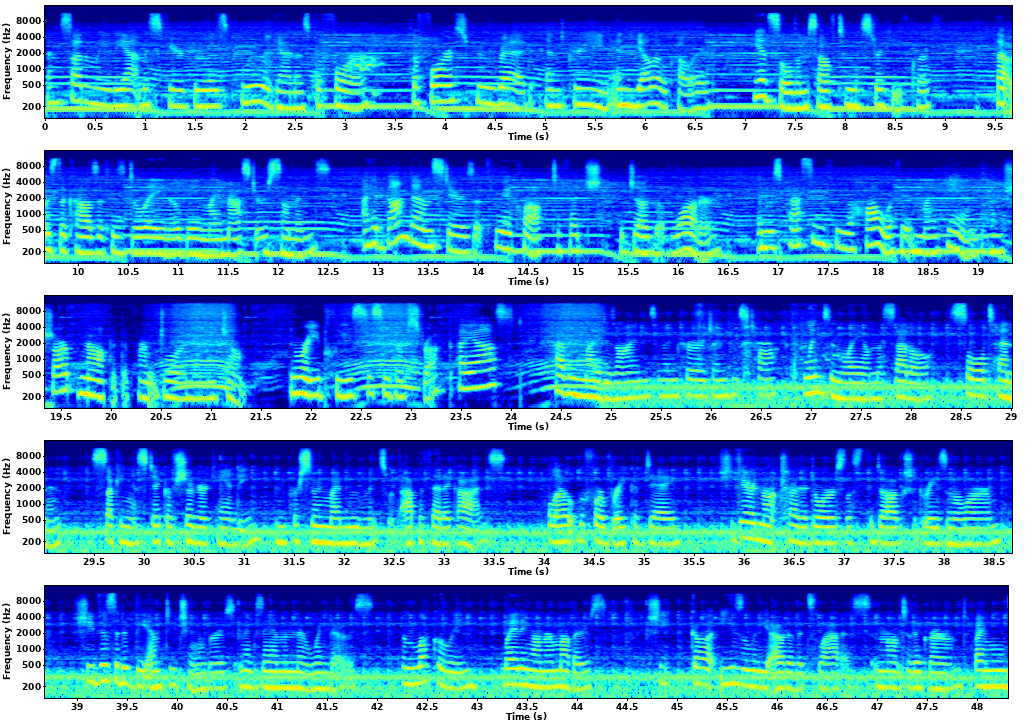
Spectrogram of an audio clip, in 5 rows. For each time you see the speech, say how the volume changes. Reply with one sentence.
You can hear the speech from 0.0 to 48.2 s, at a steady volume.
